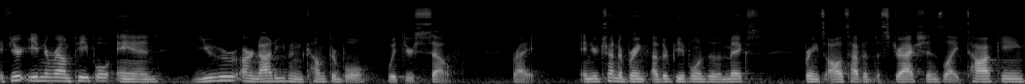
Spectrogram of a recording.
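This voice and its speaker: Pitch varies in an ordinary way as a man talks at a moderate pace. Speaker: vlogger. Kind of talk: casual vlog chat. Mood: relaxed, sometimes laughing. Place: hall. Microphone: phone near.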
